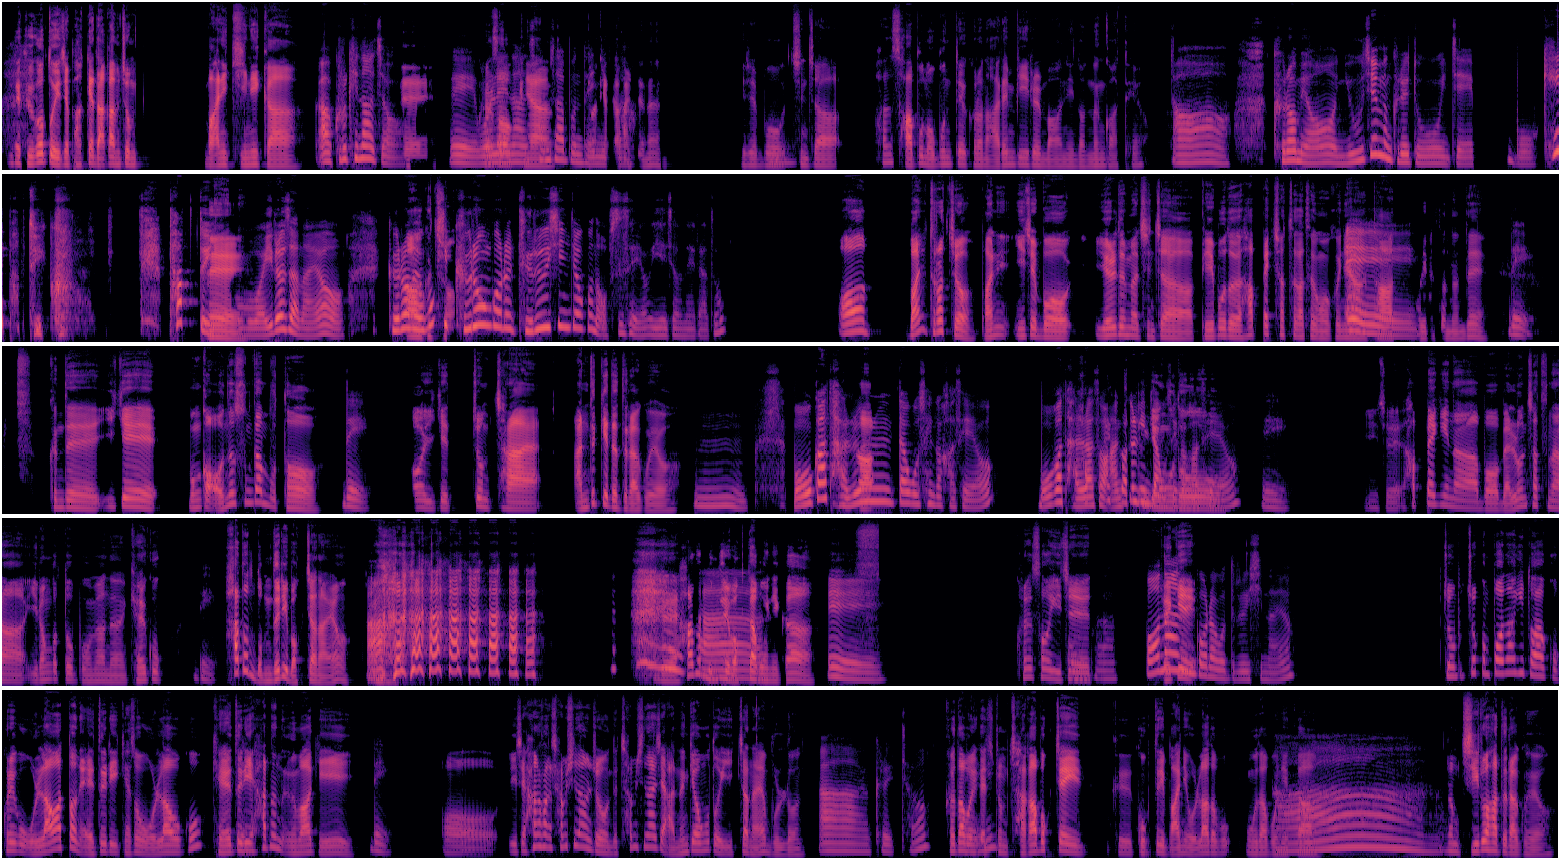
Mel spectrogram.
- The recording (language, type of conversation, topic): Korean, podcast, 요즘 음악을 어떤 스타일로 즐겨 들으시나요?
- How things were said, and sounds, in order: other background noise; laughing while speaking: "케이팝도 있고"; laugh; tapping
